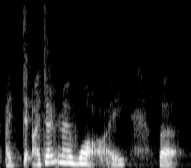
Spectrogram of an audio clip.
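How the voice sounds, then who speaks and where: A woman's voice: on the high side, expressive, unhurried, slightly rough, narrow, tinny audio. A woman hosting a casual solo podcast, rambling and chatty with lots of ums, sounding a bit nasal from a cold. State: has a cold, slightly nasal. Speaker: podcast host.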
